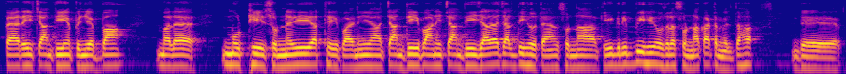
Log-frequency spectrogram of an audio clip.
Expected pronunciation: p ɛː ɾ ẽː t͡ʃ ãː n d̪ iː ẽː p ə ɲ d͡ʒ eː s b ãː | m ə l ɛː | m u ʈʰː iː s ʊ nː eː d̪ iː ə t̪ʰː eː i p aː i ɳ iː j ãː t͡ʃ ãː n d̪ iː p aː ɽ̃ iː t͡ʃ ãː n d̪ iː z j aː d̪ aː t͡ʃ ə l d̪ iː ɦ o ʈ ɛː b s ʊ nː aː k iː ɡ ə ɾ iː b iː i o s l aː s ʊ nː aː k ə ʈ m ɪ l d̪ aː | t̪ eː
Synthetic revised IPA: p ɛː ɾ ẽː t͡ʃ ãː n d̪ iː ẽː p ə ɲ d͡ʒ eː b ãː | m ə l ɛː | m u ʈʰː iː s ʊ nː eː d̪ iː ə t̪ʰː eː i p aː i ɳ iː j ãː t͡ʃ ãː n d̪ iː p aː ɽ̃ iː t͡ʃ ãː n d̪ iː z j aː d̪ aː t͡ʃ ə l d̪ iː ɦ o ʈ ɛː m s ʊ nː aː k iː ɡ ə ɾ iː b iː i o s l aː s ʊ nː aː k ə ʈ m ɪ l d̪ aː | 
